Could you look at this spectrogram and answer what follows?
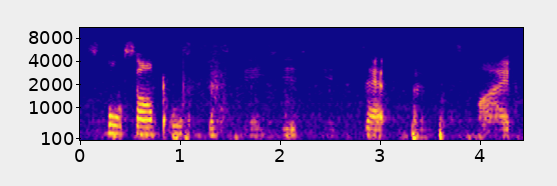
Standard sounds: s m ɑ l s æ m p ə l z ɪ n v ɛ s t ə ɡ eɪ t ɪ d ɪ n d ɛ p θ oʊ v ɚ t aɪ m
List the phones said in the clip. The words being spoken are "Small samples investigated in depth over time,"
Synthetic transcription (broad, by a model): s m ɑ l s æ m p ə l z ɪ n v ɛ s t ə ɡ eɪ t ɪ d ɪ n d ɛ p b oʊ ɚ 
